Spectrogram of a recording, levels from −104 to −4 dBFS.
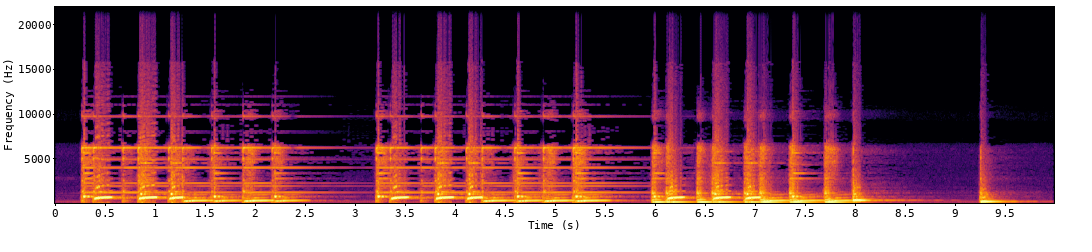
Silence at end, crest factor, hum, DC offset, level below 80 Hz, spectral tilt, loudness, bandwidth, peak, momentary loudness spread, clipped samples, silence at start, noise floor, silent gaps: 0.4 s; 10 dB; none; under 0.1%; -44 dBFS; -5 dB/octave; -9 LUFS; 13 kHz; 0 dBFS; 9 LU; 2%; 0.25 s; -52 dBFS; none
